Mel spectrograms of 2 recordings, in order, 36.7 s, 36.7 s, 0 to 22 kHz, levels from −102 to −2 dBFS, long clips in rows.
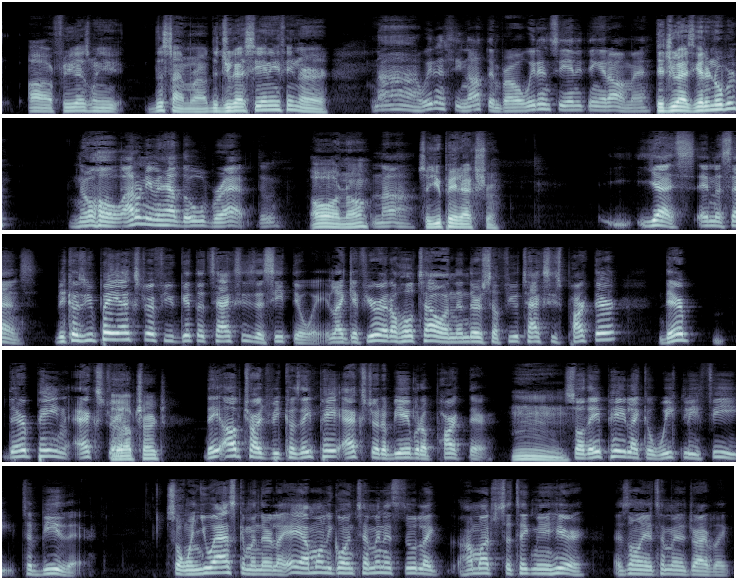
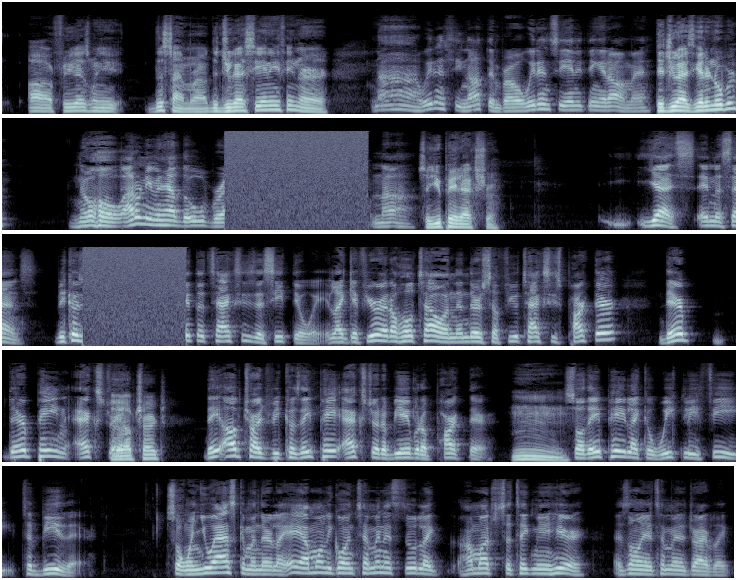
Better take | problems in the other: first | audio cutting out; filled with static; at 9.5 s for 1.5 s and at 15 s for 1 s

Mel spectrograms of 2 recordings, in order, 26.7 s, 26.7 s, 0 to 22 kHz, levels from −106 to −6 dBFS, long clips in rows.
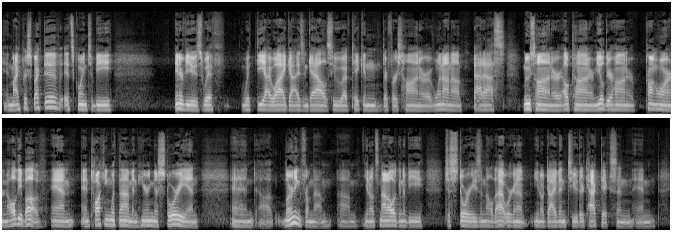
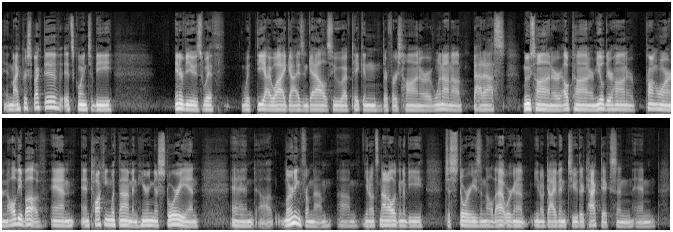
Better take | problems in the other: second | thin; very slightly; fading below 500 Hz

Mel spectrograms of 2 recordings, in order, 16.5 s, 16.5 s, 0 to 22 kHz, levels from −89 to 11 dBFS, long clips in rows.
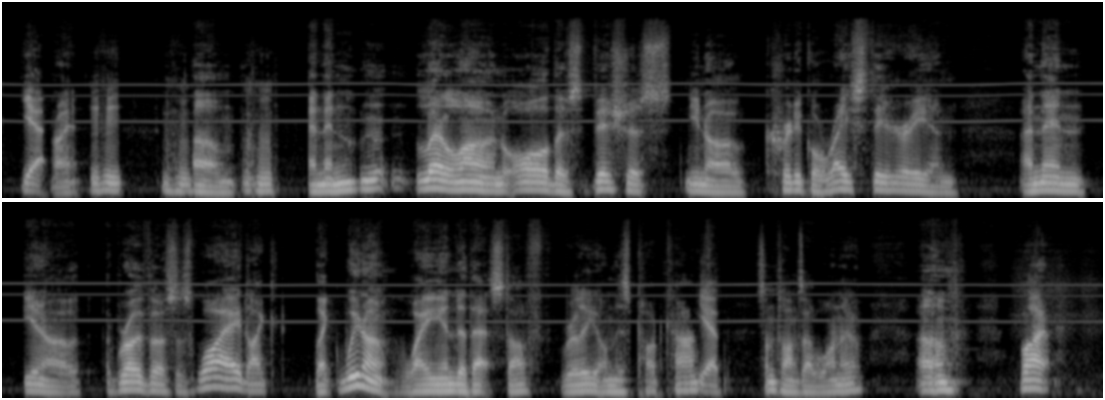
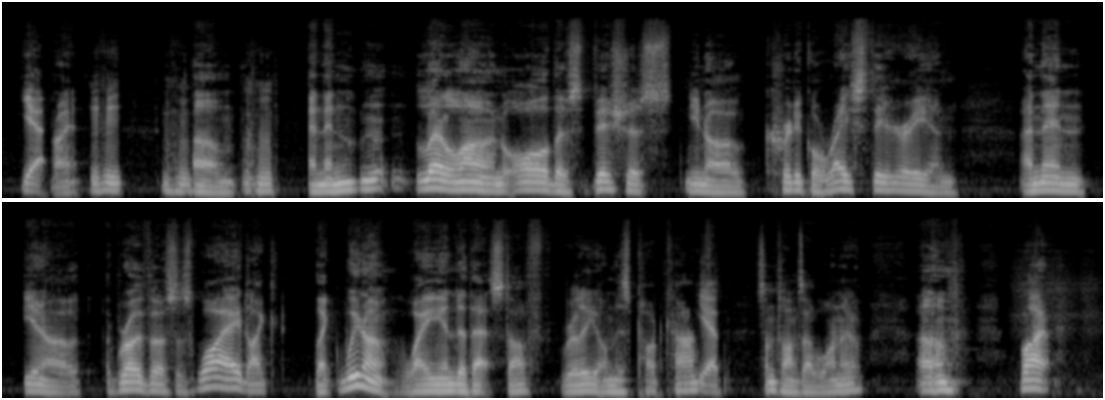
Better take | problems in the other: second | high-pitched whine; faint; throughout; 4.5 kHz, 25 dB below the speech

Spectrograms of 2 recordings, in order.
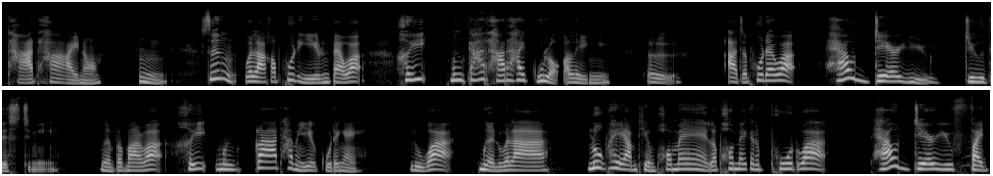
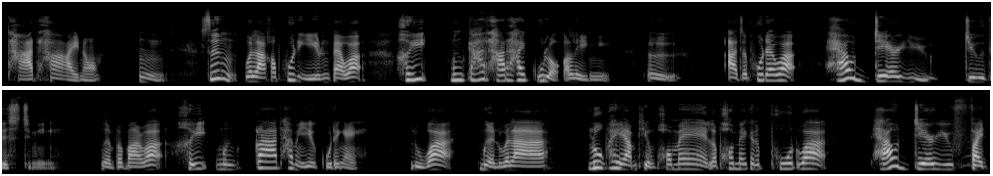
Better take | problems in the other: first | thin; somewhat; fading below 300 Hz

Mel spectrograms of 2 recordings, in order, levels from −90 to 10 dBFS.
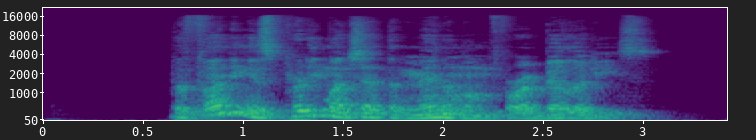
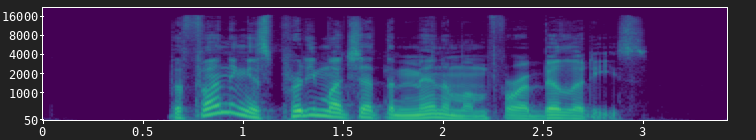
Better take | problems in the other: second | off-mic speech; far // room echo; very slight; dies away in 0.3 s

